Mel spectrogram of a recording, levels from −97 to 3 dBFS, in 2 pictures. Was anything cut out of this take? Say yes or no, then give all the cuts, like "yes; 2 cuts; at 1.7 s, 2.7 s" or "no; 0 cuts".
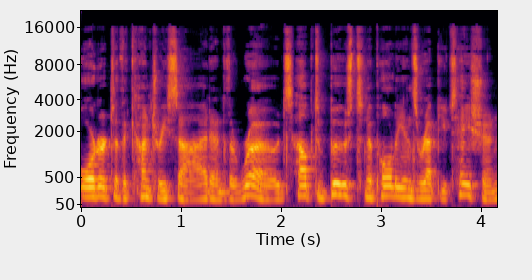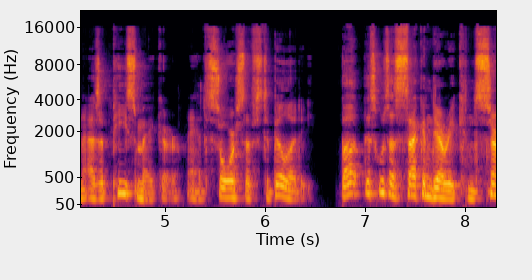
no; 0 cuts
